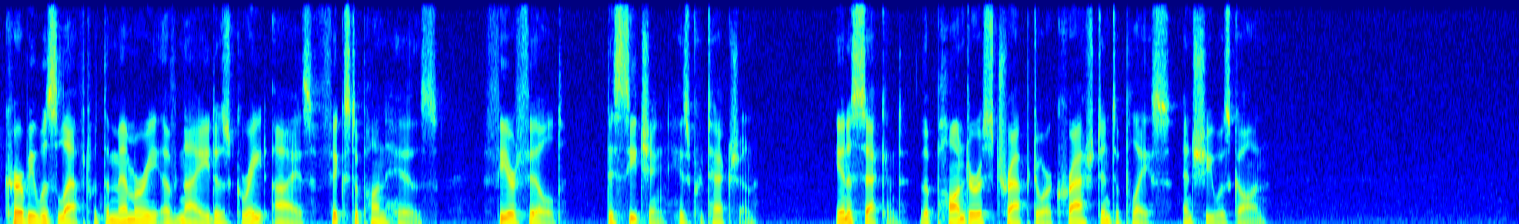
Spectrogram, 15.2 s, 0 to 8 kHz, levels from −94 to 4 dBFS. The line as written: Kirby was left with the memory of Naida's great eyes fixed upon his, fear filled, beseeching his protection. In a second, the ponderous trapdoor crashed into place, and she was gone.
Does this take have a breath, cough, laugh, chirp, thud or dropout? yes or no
no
